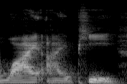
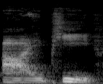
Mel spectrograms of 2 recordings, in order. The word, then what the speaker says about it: Yip: And that means a lot of people say Ip Man. And so that is another very common mispronunciation of his name. So how should they say that name? Because in Chinese, no matter Mandarin or Cantonese, we pronounce the Y and I is the same pronunciation, is E. So it's come together, it will be yip.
